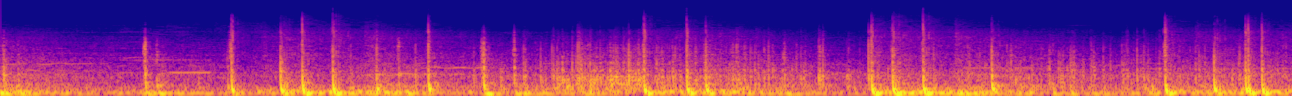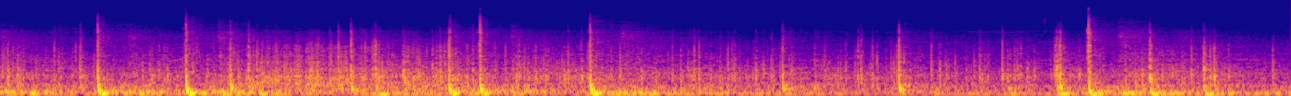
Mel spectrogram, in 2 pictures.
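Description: Fireworks display: aerial shells bursting in quick, overlapping succession, several bangs a second over a continuous low rumble and crackle. The densest, loudest stretch comes about four and a half seconds in.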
